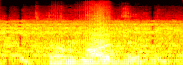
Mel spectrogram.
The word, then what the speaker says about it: Curmudgeon: Curmudgeon rhymes with bludgeon.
